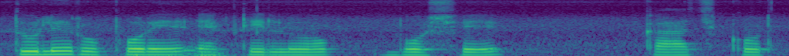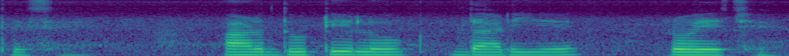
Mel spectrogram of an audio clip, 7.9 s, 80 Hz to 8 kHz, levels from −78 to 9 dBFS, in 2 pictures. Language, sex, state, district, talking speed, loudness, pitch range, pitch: Bengali, male, West Bengal, Cooch Behar, 100 wpm, -19 LUFS, 145-155 Hz, 150 Hz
